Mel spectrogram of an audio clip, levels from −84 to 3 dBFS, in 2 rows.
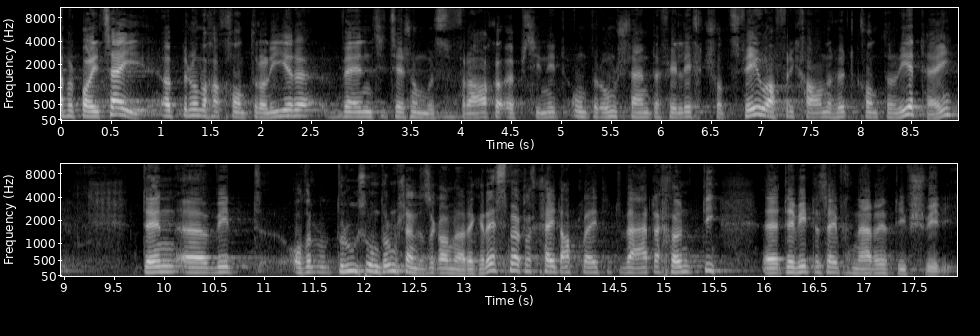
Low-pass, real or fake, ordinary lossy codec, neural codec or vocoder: none; real; none; none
